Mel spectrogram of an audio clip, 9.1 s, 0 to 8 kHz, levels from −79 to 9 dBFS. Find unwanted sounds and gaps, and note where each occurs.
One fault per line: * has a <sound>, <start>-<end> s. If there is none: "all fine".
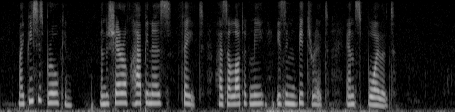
all fine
